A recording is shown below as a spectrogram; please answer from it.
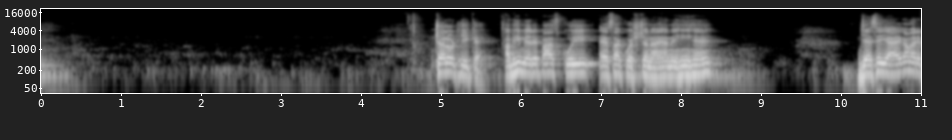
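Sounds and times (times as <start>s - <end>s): man speaking: 0.0s - 0.4s, 4.9s - 8.6s, 10.2s - 11.0s.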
